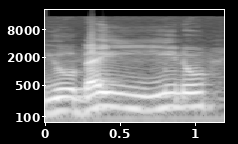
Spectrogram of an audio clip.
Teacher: كذلك، ليس كذلك، لا تقل صوت الألف، يبين، ياء مشددة فيها نبر، أسمع صوت الياء الساكنة والياء المكسورة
